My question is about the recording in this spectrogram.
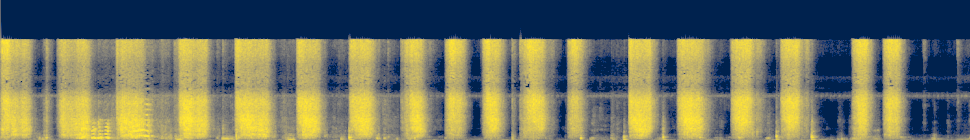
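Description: A stiff stick broom (walis tingting) scrubbing a wet concrete floor in quick repeated strokes, about one and a half strokes a second.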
